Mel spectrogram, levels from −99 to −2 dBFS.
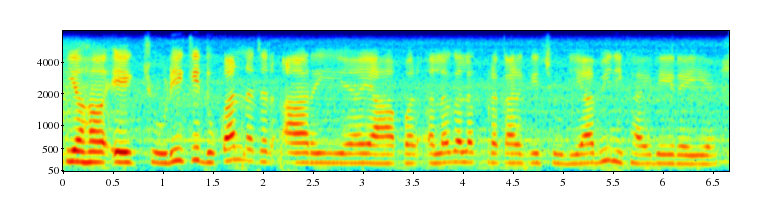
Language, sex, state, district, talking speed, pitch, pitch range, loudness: Hindi, female, Maharashtra, Gondia, 190 wpm, 205 Hz, 195-220 Hz, -18 LUFS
